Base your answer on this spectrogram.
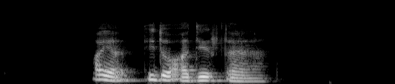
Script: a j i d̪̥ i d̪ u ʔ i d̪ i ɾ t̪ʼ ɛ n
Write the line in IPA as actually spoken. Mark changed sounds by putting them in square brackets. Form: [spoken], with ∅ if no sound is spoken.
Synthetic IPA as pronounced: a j [a] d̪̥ i d̪ [ɔ] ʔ [a] d̪ i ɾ t̪ʼ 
